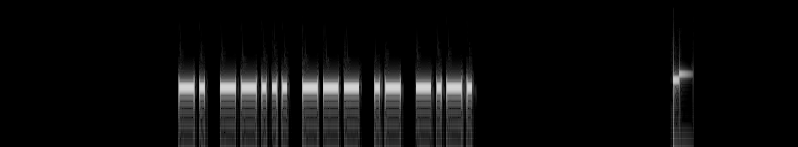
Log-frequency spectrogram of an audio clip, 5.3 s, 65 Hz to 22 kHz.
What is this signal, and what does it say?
Morse code, heard as a keyed tone, about 36 wpm, 700 Hz. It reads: N7OAC
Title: USA Call Signs - 5 Characters - 2x Character Spacing - 35wpm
